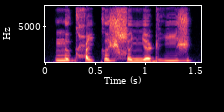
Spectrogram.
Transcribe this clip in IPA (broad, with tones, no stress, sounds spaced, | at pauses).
n ə˥ ɡ ħ i˩ k ə˥ ʒ ɬ ə˩ ɲ ɛ˩ ɖʱ i˥ ʒ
